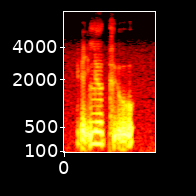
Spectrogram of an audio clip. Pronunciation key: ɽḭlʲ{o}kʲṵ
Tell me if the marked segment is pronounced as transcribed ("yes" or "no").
yes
